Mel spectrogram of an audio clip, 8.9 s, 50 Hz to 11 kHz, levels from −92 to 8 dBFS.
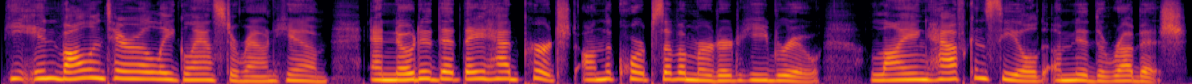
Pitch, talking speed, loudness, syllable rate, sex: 230 Hz, 160 wpm, -16 LUFS, 5.2 syllables/s, female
